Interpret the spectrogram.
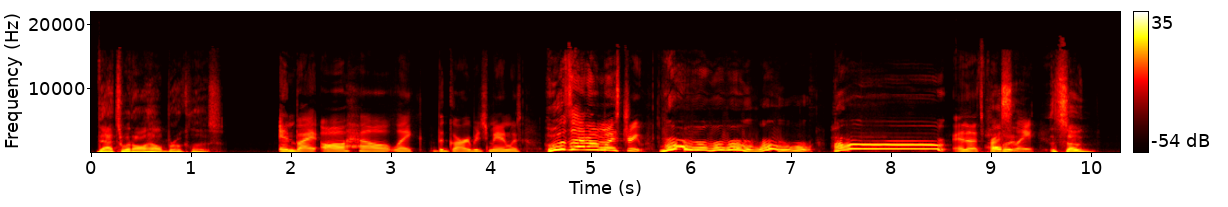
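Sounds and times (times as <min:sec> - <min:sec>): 
speech: 0:00.1 - 0:08.0, 0:08.6 - 0:10.1
dog howling: 0:05.7 - 0:08.6.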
